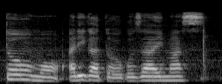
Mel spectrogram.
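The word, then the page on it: domoarigatogozaimasu: native Japanese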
